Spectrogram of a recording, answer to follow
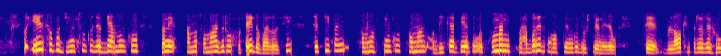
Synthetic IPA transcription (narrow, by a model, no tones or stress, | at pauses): t̪ɔʔejsɔbʱud͡ʒinsukud͡ʒɔd̪iamɔŋku | maneamɔsɔmad͡ʒɔɾuhoʈajd̪ɔbaɾɔt͡ʃʰi | seʈʰipaĩsɔmɔst̪iŋkusɔmanɔd̪ʱikaɾd̪ijad͡ʒɔsɔmanbʱabɔɾesɔmɔst̪iɔŋkud̪ɾusʈiunid͡ʒabu | selawkʰet̪ɾɔɾeɦo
